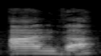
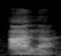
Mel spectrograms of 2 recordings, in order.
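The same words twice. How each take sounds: First: The th sound is clearly pronounced. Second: The th sound is nearly dropped, like na. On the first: "Perfect pronunciation" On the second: "when we say it fast, it really does sound like na"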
